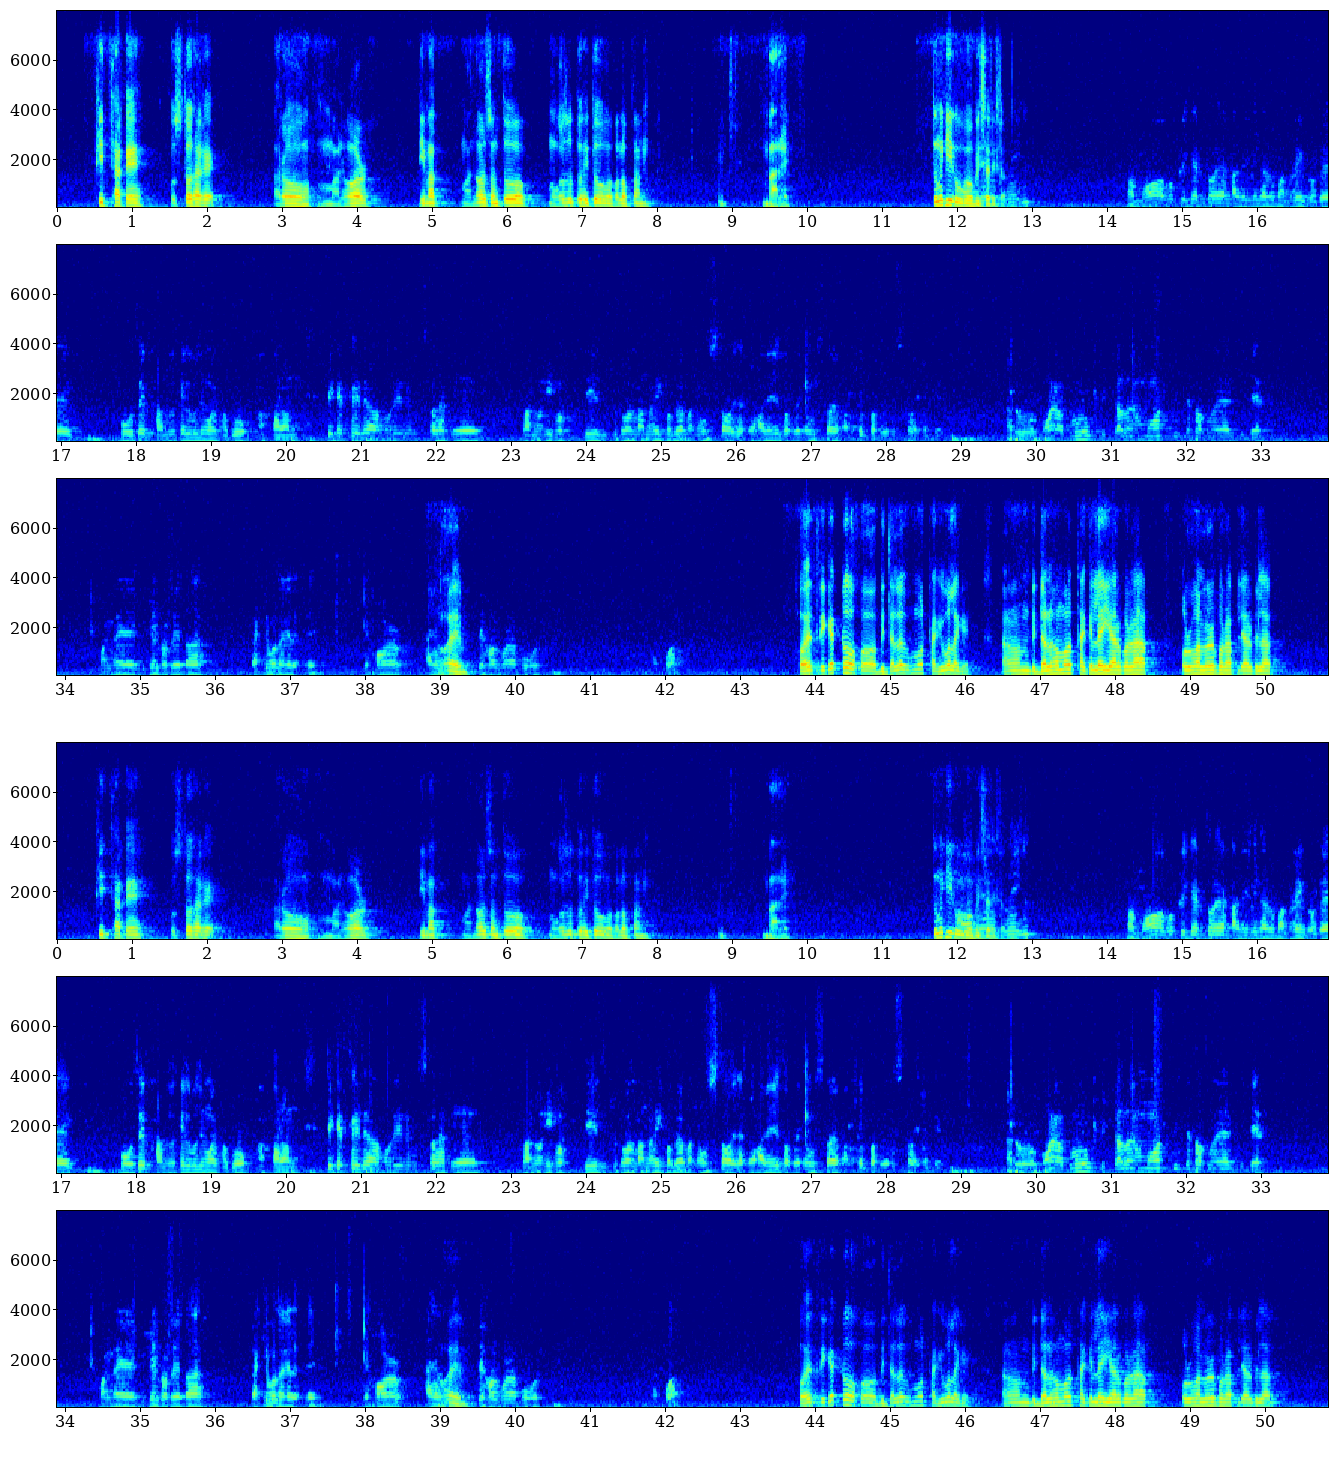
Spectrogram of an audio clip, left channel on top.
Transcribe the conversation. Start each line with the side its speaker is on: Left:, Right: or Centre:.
Left: ফিট থাকে, সুস্থ থাকে। আৰু মানুহৰ দিমাগ মানুহৰ যোনটো মগজুটো সেইটো অলপ- অকন মান, বাঢ়ে। তুমি কি ক'ব
Right: আৰু
Left: বিচাৰিছা
Right: তুমি- অ মই ভাবো ক্ৰিকেটোৱে শাৰীৰিক আৰু মানসিকভাৱে- বহুতে ভাল খেল বুলি মই ভাবো কাৰণ ক্ৰিকেট খেলিলে শৰীৰ- সুস্থ থাকে, মানসিক শক্তি যিটো মানসিকভাৱেও মানুহ সুস্থ হয় থাকে শাৰীৰিক- টো সুস্থ হয় মানসিকভাৱেও সুস্থ হৈ থাকে। আৰু মই ভাবো বিদ্যালয়সমূহত ক্ৰিকেটক লৈ বিশষ- মানে বিশেষভাৱে এটা, ৰাখিব লাগে যাতে দেশৰ- আৰু
Left: হয়
Right: দেশৰ পৰা বহুত- কোৱা?
Left: হয় ক্ৰিকেটো বিদ্যালয় সমূহত থাকিব লাগে, কাৰণ বিদ্যালয় সমূহত থাকিলে ইয়াৰ পৰা- সৰু কালৰে পৰা প্লেয়াৰ বিলাক,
